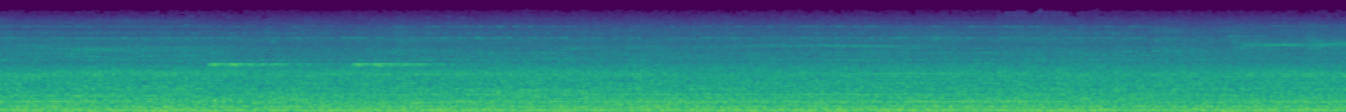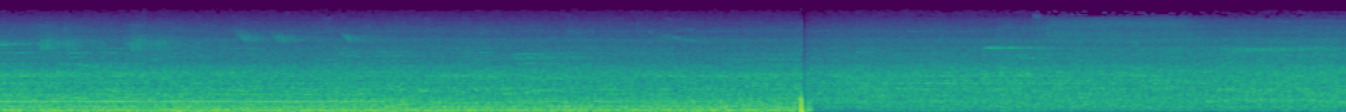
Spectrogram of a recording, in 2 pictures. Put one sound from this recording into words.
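A small bird chirps softly nearby.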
